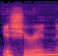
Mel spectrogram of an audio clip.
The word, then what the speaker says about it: Inisherin: talk about, I did see the Banshees of Inisherin, I think is how you say it, Inisherin.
